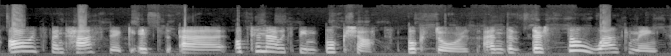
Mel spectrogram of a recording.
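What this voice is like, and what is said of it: Irish accent. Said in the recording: “I love your accent so much ... it's really music to my ears to listen to an Irish accent.”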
